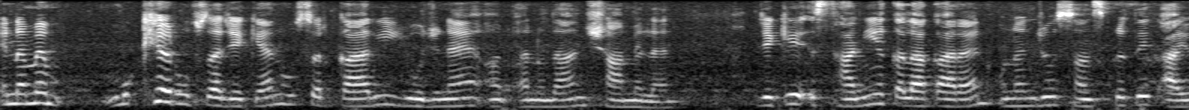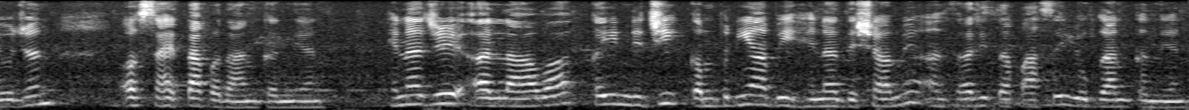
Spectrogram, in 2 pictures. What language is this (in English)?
Sindhi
